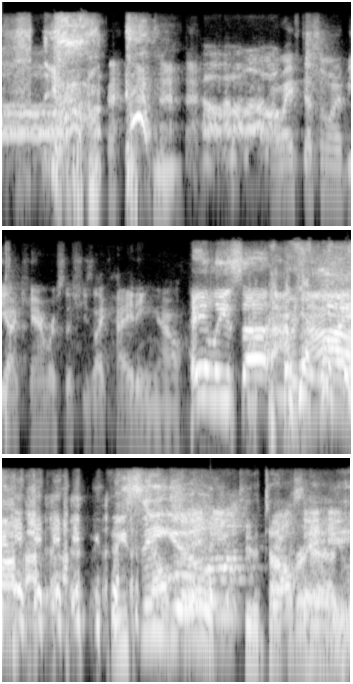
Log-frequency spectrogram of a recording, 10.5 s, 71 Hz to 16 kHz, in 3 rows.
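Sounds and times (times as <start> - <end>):
harsh coughing: 0.4 - 1.8
speech: 0.5 - 10.4
laughter: 1.0 - 2.7, 6.1 - 10.4.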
